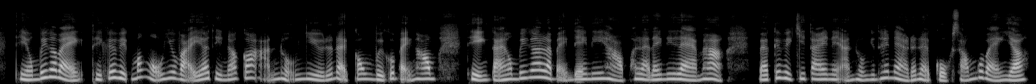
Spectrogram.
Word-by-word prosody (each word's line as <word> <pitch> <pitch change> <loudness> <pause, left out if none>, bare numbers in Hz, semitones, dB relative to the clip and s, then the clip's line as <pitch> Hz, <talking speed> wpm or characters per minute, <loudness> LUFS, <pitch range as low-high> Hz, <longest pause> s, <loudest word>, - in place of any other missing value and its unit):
Thì 235 -4 0
hổng 210 +1 +1
biết 300 +5 +2
á 340 - +5
bạn, 250 - +3
thì 230 - -1
cái 295 +8 +1
việc 260 -4 +1
mất 320 +4 -1
ngủ - - 0
như 285 +3 -1
vậy 220 -3 +1
á, 255 +3 +4
thì 245 -4 -1
nó 235 +4 -1
có 290 +3 0
ảnh 255 -3 -5
hưởng 240 -1 -2
nhiều 225 -6 0
đến 225 +4 -2
lại 265 - +2
công 245 0 -2
việc 215 -3 +1
của 270 - 0
bạn 230 -4 -2
hông? 255 0 +3 0.3
Thì 240 -2 +2
hiện 205 +1 +1
tại 210 - +1
không 245 +1 0
biết 285 +2 -1
là 330 -3 +4
bạn 225 -4 -5
đang 245 - +1
đi 265 +1 0
học 215 -9 -1
hay 255 - -1
là 230 - +2
đang 225 +1 0
đi 250 0 +1
làm 210 -4 +3
ha? 245 -5 +2 0.4
Và 220 - +3
cái 300 +7 -2
việc 280 - +1
chia 260 - -4
tay 240 -2 0
này 230 -1 -2
ảnh 210 - -5
hưởng 210 -2 -2
như 225 - -3
thế 300 +2 -1
nào 255 -10 0
đến 205 - -1
lại 230 - 0
cuộc 185 -3 -2
sống 255 - -4
của 310 - 0
bạn 200 -8 0
vậy? 195 +1 +4
245 Hz, 345 wpm, -22 LUFS, 220-265 Hz, 0.4 s, á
